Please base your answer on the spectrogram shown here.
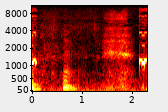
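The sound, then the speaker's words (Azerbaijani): A telephone rings faintly in short bursts of electronic tone, with a brief voice heard between the rings. “Telefona cavab ver.”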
